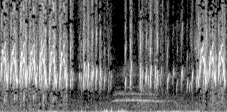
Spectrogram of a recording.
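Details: European goldfinch kept in a cage, singing vigorously as a trapping lure: bursts of high twittering and looping notes, a steady mid-pitched whistle-like tone in the middle, and low rumbling background noise.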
